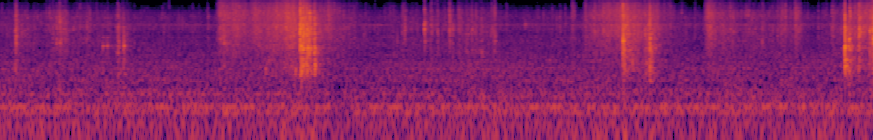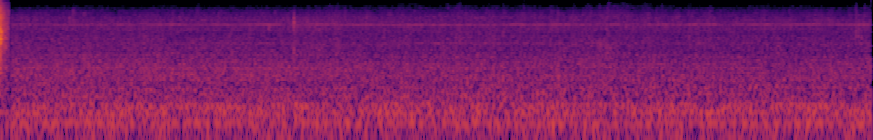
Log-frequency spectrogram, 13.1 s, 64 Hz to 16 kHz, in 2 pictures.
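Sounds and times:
plastic bag crinkling: 0.0s - 6.6s
steady low hum: 0.0s - 13.0s.

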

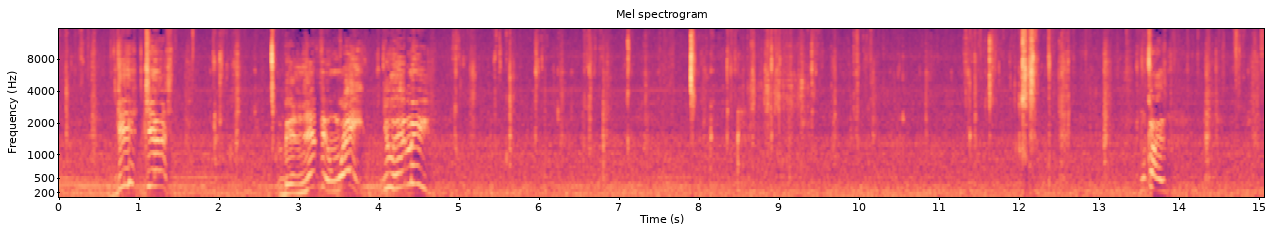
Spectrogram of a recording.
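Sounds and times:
tortilla chips crunching: 4.6s - 15.0s.

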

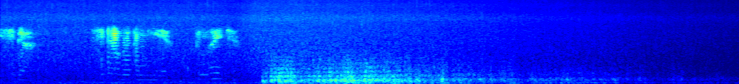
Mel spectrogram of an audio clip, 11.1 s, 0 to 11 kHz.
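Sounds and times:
steady hiss: 0.0s - 5.6s.

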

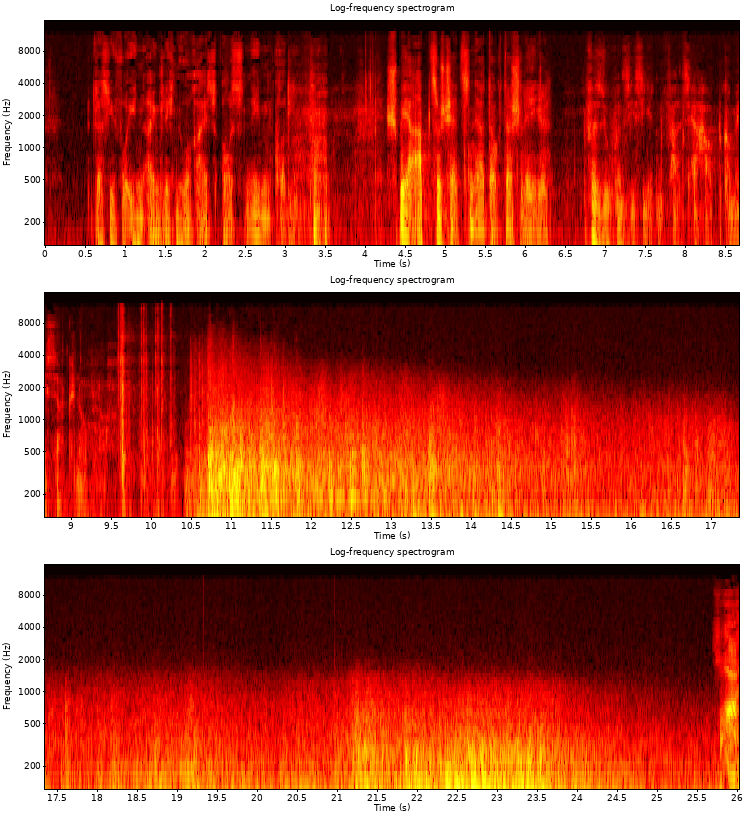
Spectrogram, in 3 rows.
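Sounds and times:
rain: 10.4s - 26.0s
thunder rumbling: 10.4s - 26.0s.

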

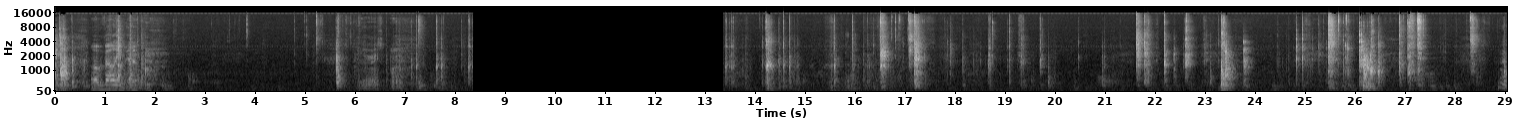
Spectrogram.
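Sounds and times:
plastic case cracking open: 24.6s - 27.4s.

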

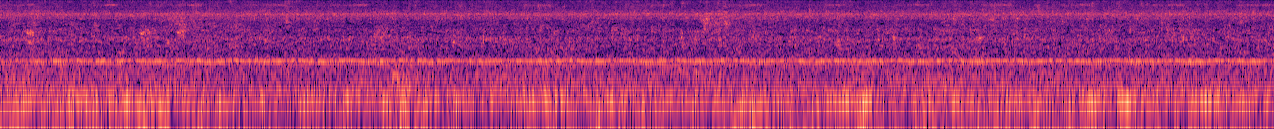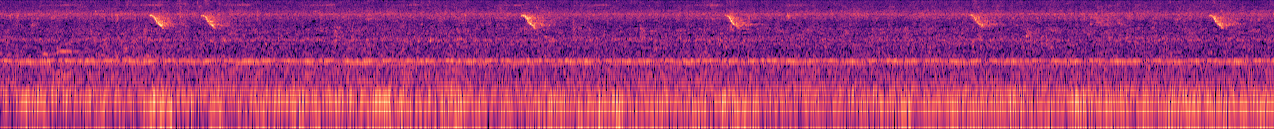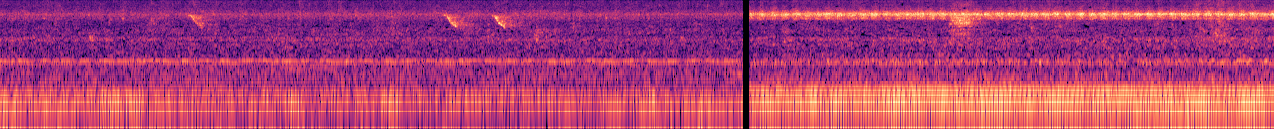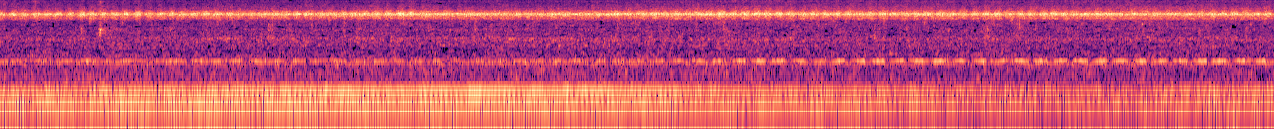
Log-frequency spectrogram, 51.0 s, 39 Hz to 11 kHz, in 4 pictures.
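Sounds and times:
faint steady hum: 0.0s - 50.9s
bird chirping: 34.8s - 36.1s.

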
